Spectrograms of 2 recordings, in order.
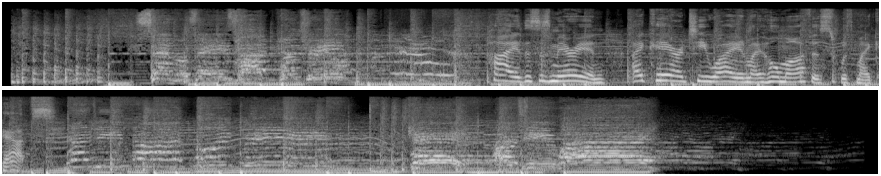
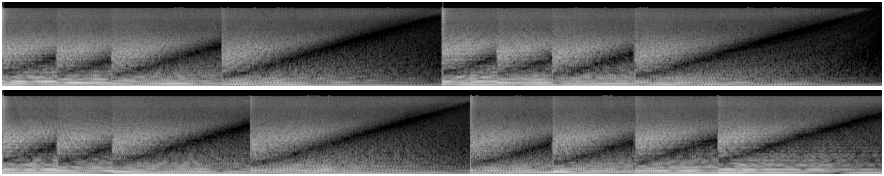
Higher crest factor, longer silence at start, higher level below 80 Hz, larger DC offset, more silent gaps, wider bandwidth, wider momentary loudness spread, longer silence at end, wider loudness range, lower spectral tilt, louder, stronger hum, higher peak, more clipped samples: about the same, 16 dB vs 18 dB; about the same, 0.1 s vs 0 s; about the same, -28 dBFS vs -26 dBFS; second, under 0.1% vs 0.1%; neither; about the same, 16 kHz vs 17 kHz; second, 8 LU vs 13 LU; first, 1.4 s vs 0 s; about the same, 3 LU vs 4 LU; about the same, -4.5 dB/octave vs -3.5 dB/octave; about the same, -16 LUFS vs -17 LUFS; neither; about the same, 0 dBFS vs 0 dBFS; neither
